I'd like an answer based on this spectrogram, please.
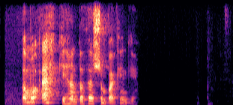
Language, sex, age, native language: Icelandic, female, 50-59, Icelandic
